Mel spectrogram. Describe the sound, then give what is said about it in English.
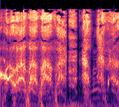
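A person vocally imitates a dog, making a quick run of yappy, barking noises, loud and energetic for a moment, with no real talking in between. “I bet she would say...”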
